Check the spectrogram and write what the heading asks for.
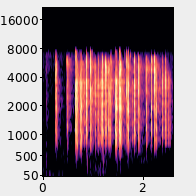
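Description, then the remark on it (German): Dice being rolled to choose a page: a quick run of sharp, bright clicks and clatters, irregular and fairly loud, lasting about two seconds with no voices. “Genau, wir würfeln uns jetzt zur richtigen Seite.”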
